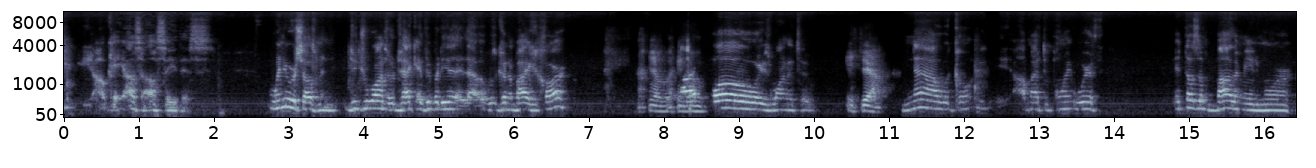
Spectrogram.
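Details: Man with Broca's aphasia from a stroke on March 22, 2011, more than 8 years post-stroke; also a heart transplant recipient.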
